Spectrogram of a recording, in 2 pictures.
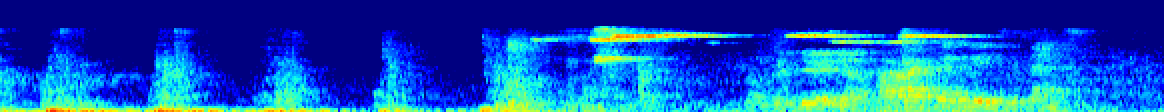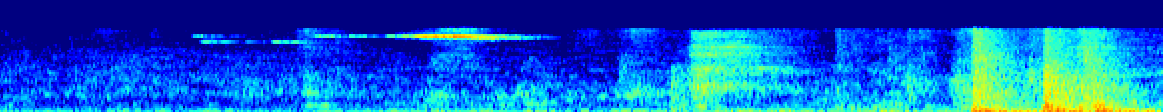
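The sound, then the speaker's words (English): A few sharp knocks sound on a door as a UPS delivery arrives, followed by high squeaking and the rattle and sweep of the door being opened, with faint movement in between. “That door is knocking.”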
